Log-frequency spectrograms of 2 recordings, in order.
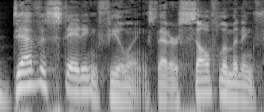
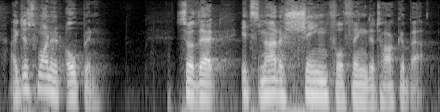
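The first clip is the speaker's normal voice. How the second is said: ordinary delivery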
